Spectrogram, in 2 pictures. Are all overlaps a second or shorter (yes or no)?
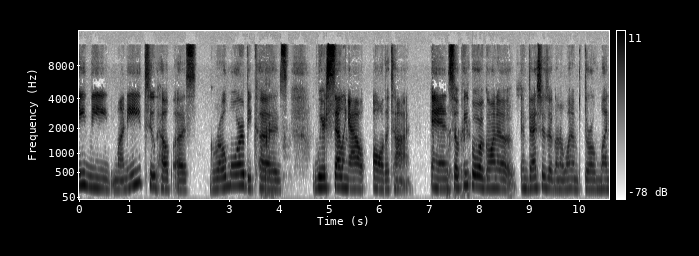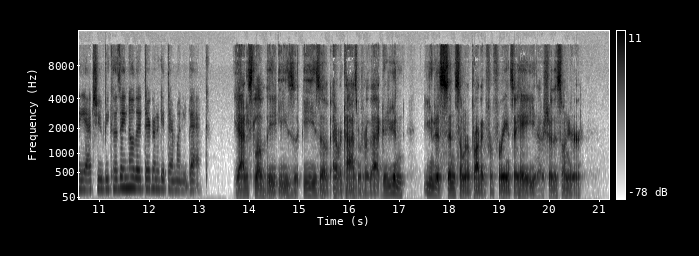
yes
